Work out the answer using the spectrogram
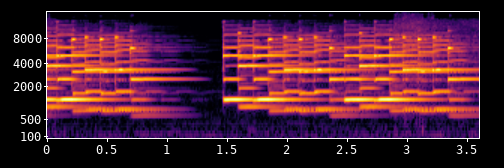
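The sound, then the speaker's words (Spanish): A phone ringtone plays a bright electronic melody. It breaks off briefly and then starts its repeating pattern again, loud and steady, with no voices. “Ah, la máquina, me están llamando, atenderé.”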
